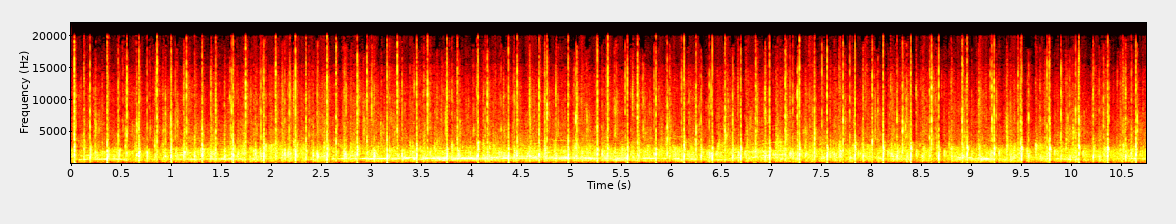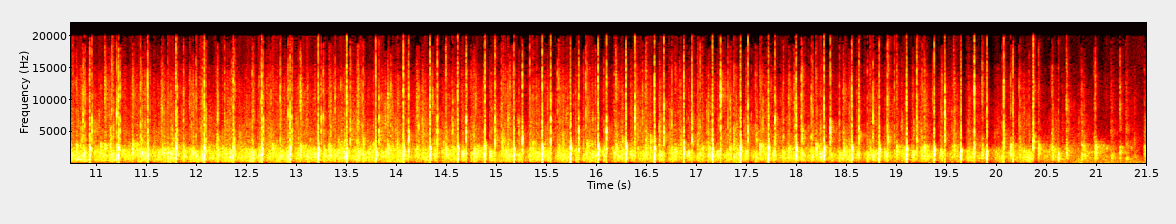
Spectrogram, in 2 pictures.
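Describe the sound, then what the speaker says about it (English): A large audience at a board meeting applauds steadily and continuously, a dense wash of clapping that fills the room and fades slightly at the end. "give these young people another round of applause"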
